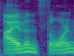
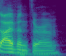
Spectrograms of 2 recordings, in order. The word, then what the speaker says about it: Ivan Throne: Have I been reading that guy's name wrong this whole time? I thought the guy's name was Ivan Throne. Has it been Ivan Thorn this whole time? No, it's Ivan Throne.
